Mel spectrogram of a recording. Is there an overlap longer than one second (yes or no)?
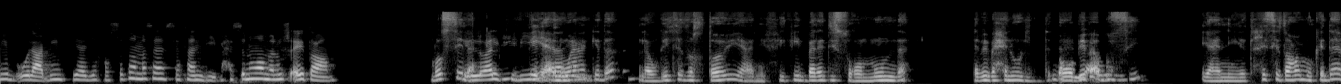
yes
